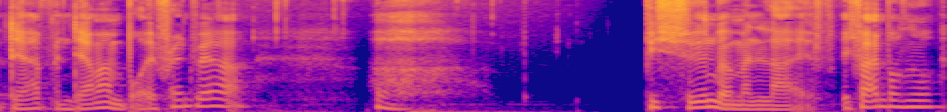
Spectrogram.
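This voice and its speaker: A young man, hosting a podcast and telling a story in casual, slangy speech, swearing freely and mixing in English words. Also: medium pitch. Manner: animated, jumps into exaggerated voices. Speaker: podcast host.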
